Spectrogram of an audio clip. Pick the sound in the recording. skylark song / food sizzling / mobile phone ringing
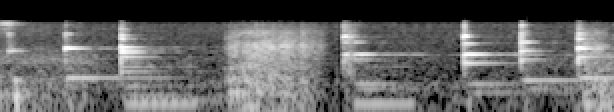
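mobile phone ringing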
